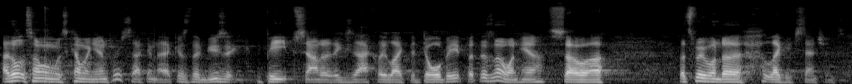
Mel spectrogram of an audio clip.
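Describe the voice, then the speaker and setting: A man's voice: mid-range voice, a little fast. A man vlogging his gym workout in a casual, sweary chat, out of breath between sets, recorded in an indoor gym. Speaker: fitness vlogger. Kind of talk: casual gym vlog narration.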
